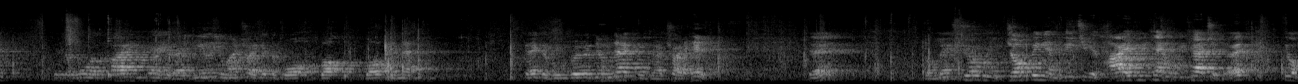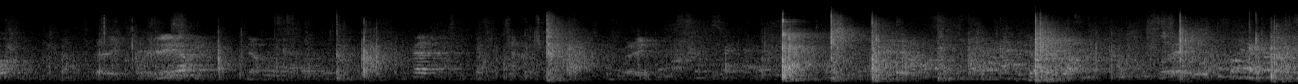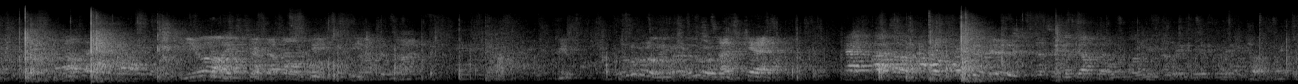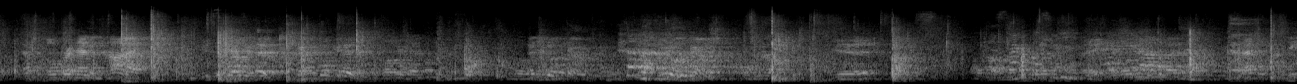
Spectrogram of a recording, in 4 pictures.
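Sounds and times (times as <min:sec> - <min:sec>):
players talking and calling: 0:00.0 - 0:51.9
volleyballs bouncing on gym floor: 0:20.7 - 0:28.4, 0:35.0 - 0:36.8, 0:39.9 - 0:42.8.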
